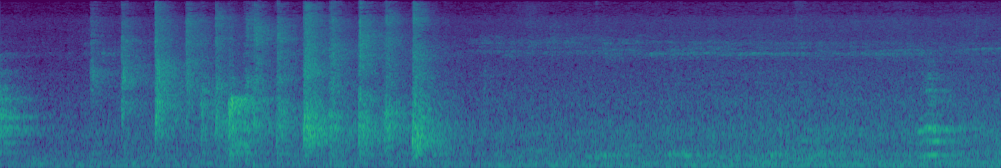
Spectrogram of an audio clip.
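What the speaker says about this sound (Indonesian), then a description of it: "Berikan aplaus dulu untuk temannya." A short round of classroom applause for a student: a quick burst of rhythmic hand claps lasting a few seconds, then quiet room tone.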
